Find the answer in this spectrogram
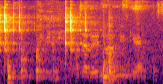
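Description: Small bronze hand cymbals (tala) struck in a steady beat, about once a second, each clash ringing briefly.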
